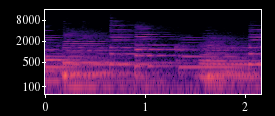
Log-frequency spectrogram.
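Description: Solo classical guitar playing: a quick run of plucked notes and chords, several new notes each second, with the strings left ringing between them.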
